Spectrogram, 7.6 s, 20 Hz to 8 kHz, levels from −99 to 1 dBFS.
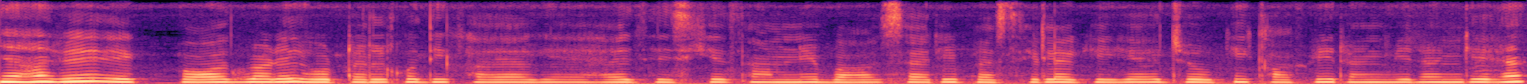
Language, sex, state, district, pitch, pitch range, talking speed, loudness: Hindi, female, Chhattisgarh, Raipur, 245 Hz, 240-255 Hz, 180 wpm, -15 LUFS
